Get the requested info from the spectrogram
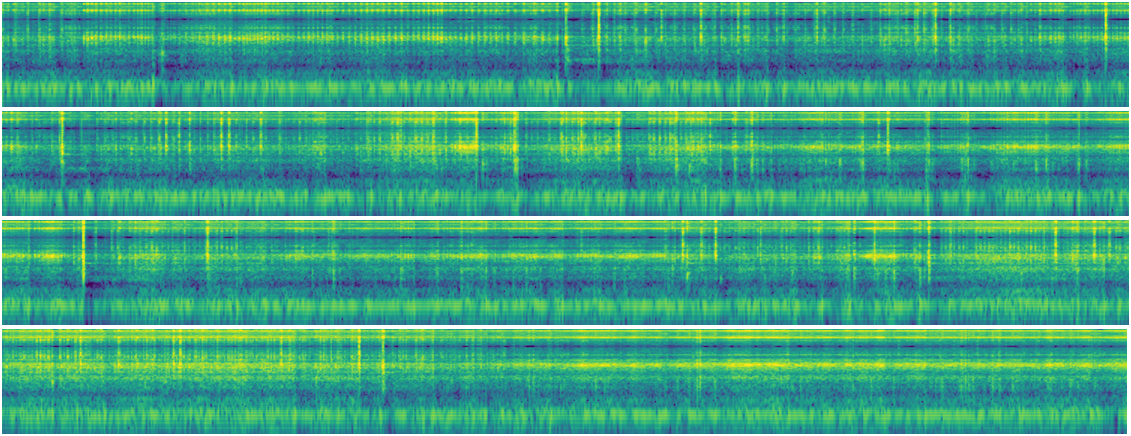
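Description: Steady low rumble of wind and road noise from a moving bicycle, picked up through a bike-mounted camera, with scattered small knocks.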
